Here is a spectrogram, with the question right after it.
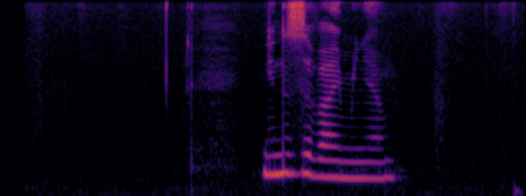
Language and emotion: Russian, neutral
